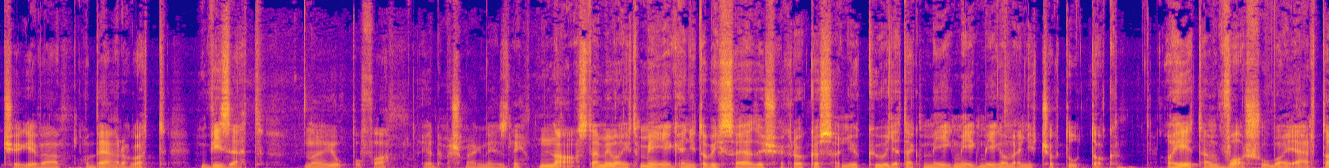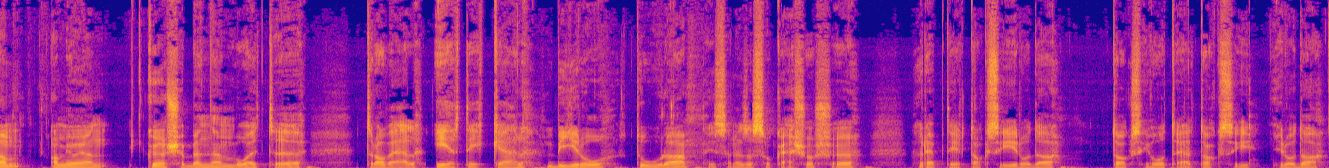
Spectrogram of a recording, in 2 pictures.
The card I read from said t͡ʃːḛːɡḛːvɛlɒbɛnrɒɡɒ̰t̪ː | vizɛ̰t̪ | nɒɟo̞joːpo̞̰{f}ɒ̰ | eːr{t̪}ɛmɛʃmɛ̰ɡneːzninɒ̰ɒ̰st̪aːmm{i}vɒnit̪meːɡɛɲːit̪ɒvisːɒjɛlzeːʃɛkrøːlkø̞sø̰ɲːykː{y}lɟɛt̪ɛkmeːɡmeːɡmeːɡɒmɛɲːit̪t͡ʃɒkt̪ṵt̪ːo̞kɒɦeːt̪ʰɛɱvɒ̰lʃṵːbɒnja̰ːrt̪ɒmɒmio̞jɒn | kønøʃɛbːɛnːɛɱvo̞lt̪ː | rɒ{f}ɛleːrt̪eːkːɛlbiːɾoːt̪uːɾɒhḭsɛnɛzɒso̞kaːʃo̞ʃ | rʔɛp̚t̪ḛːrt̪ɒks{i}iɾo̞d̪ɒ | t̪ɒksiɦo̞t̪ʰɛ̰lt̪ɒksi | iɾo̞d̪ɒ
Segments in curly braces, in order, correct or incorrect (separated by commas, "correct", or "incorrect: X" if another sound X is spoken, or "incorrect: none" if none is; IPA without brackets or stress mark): correct, incorrect: d̪, correct, correct, incorrect: v, correct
